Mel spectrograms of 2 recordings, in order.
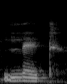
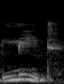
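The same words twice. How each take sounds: First: The vowel is a short 'e' sound. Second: The vowel is a long 'ee' sound. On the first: A metal. "Lead means a metal" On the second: A position, an advantage, or taking initiative. "the first word"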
